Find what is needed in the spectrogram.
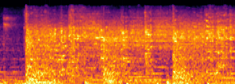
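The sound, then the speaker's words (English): Glass loudly smashes and shatters, with a sharp initial crash followed by repeated impacts and a dense spray of breaking, tinkling fragments, with no voices. “Thermal safe security glass can protect you and your family from flying debris and accidental or intentional glass breakage.”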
